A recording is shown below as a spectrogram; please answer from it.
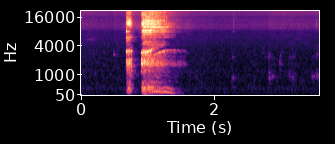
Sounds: Throat clearing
